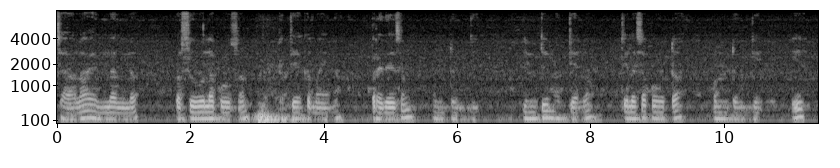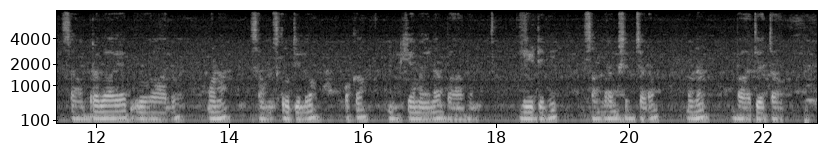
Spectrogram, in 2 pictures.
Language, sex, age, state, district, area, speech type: Telugu, male, 18-30, Andhra Pradesh, Kadapa, rural, spontaneous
